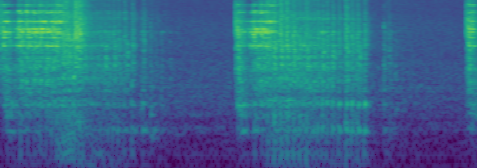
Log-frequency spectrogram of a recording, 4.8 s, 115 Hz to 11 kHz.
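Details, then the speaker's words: 2000 Johnson 25 hp outboard fitted with used eBay ignition plate, charge coil and parts of unknown condition: short bursts of fast cranking at about four beats a second that drop off without firing; cranks but won't start, spark and timing still to be checked. "no well she almost fired up let me get the timing light make sure we got moreel everything spark"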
